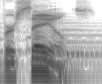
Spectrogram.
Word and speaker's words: Versailles: HOLIDAY I mean, Ver-SIGH. We locals pronounce it Ver-SALES.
